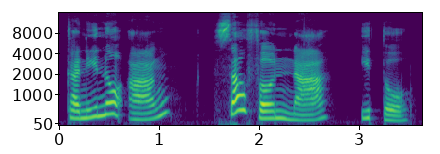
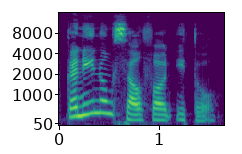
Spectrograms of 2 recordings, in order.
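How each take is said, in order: First: Every word is said fully, without shortening. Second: Words are run together and shortened, said quickly. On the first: This is the technically correct form. "technically there is a na" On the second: This is how people say it in casual speech. "just quickly speaking"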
